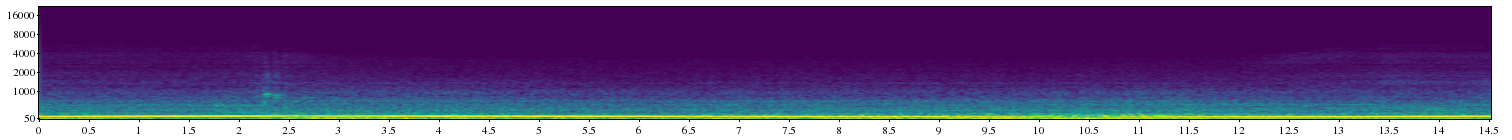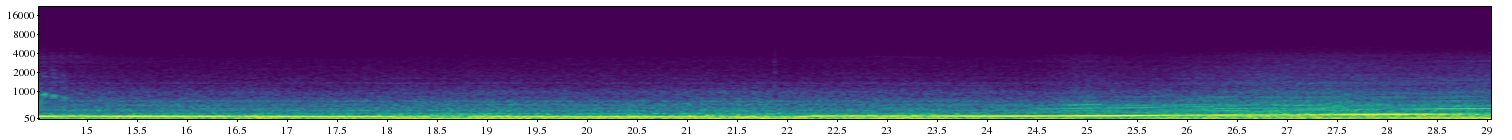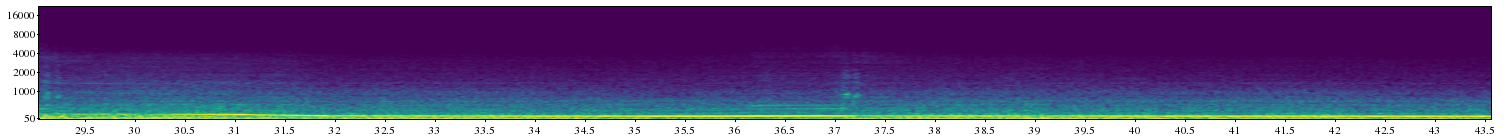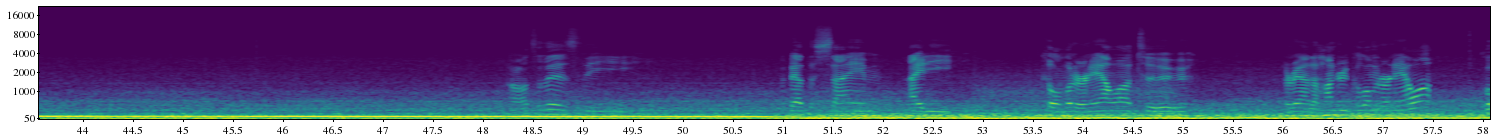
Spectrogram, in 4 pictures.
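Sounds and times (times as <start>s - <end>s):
car engine accelerating: 0.0s - 58.0s.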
